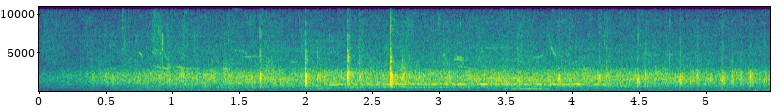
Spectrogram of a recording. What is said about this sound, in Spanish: Fuerte el aplauso para los dos, por favor.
